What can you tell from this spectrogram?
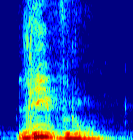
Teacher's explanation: Tem uma sílaba que é a mais forte, né? Na palavra livro, a sílaba tônica é li.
